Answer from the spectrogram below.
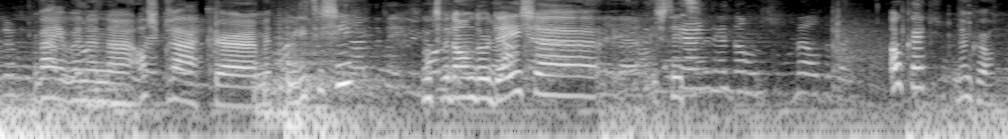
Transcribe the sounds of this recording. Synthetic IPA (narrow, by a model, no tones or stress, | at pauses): ʋɛjɦɛbənənʔɑfspraːkʰmɛt̚politisimutəʋədɔndʊːɹdejzə | ɪzdɪt | owkejdɑŋkjyʋɛlˠ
